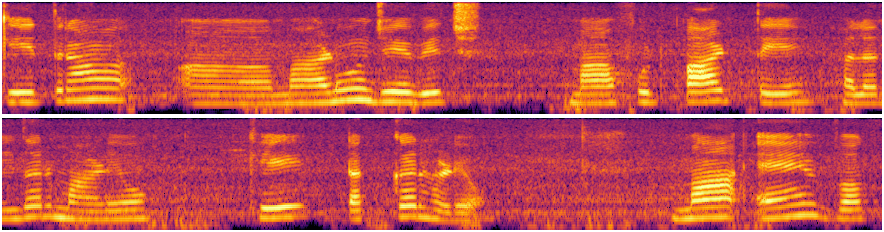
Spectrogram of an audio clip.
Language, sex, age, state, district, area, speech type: Sindhi, female, 30-45, Uttar Pradesh, Lucknow, urban, spontaneous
